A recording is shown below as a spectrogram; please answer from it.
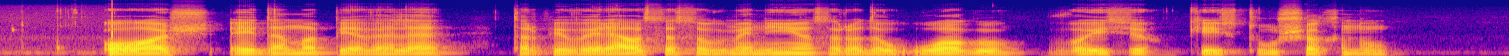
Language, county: Lithuanian, Šiauliai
